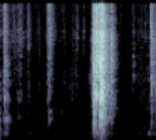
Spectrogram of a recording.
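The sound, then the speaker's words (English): A single crisp riffle of tarot cards being shuffled for a reading: a brief, bright burst with a few faint soft rustles around it. “I'm going to do the cards for you.”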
